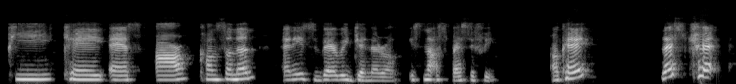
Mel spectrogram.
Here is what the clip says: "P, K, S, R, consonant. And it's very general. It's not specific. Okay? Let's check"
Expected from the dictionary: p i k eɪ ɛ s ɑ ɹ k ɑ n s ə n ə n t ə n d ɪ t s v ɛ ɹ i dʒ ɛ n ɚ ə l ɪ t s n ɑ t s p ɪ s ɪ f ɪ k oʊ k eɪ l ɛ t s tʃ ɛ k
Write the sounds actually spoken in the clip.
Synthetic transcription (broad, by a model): p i k eɪ ɛ s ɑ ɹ k ɑ n s ə n ə n t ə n ɪ t s v ɛ ɹ i dʒ ɛ n ɚ ə l ɪ t s n ɑ t s p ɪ s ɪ f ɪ k oʊ k eɪ l ɛ t s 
